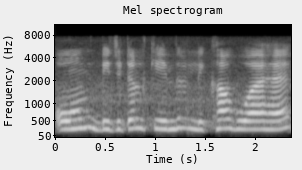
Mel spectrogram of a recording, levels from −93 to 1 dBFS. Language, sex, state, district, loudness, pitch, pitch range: Hindi, female, Bihar, Lakhisarai, -18 LUFS, 250 Hz, 240-265 Hz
